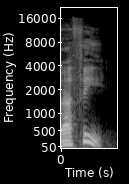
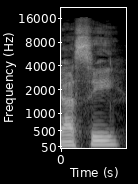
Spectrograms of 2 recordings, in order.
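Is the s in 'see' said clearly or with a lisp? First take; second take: lisped; clear. First: The s sound is said with a lisp. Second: The s sound is said clearly. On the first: It mocks the contestant's speech impediment. "But he said" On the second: It is a normal reply. "usually he would say"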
